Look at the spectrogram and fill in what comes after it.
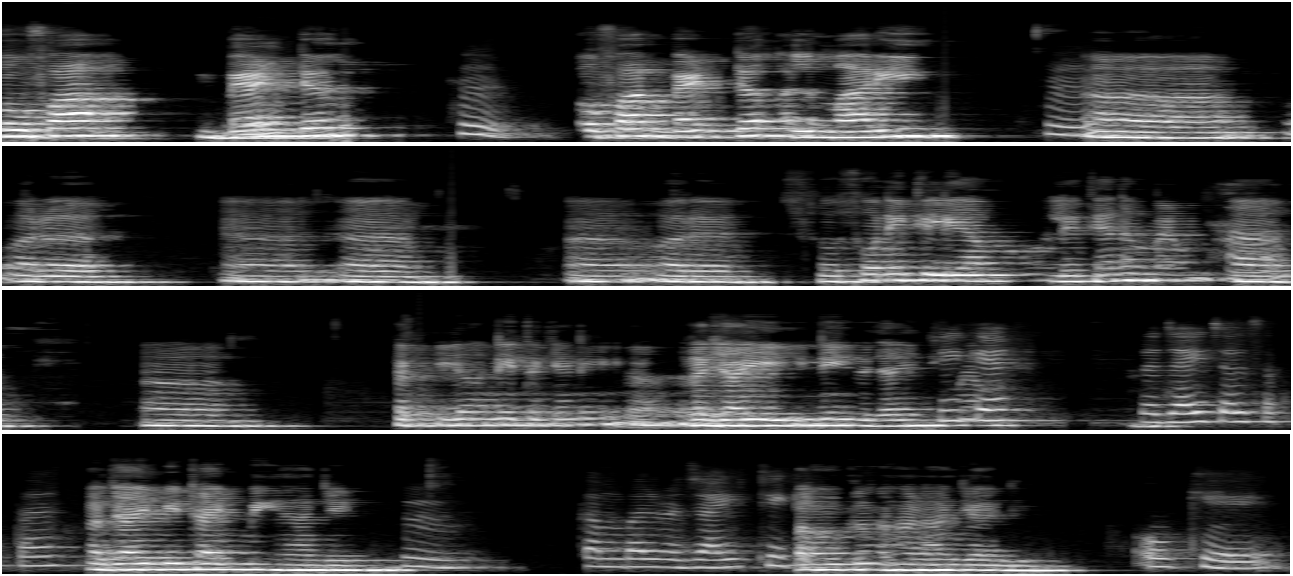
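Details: Aphasia after stroke; Hindi-speaking participant naming pictured objects during an online speech-therapy conversation-practice class, aphasia.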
